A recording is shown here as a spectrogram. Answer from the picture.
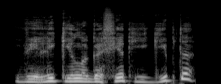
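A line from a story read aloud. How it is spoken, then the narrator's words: Merchants whispering. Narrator (Russian): зашептались купцы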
